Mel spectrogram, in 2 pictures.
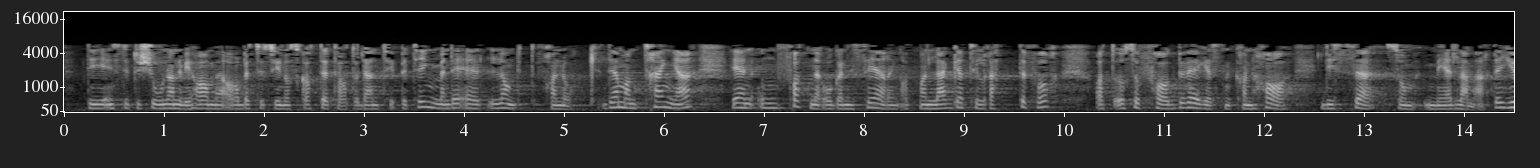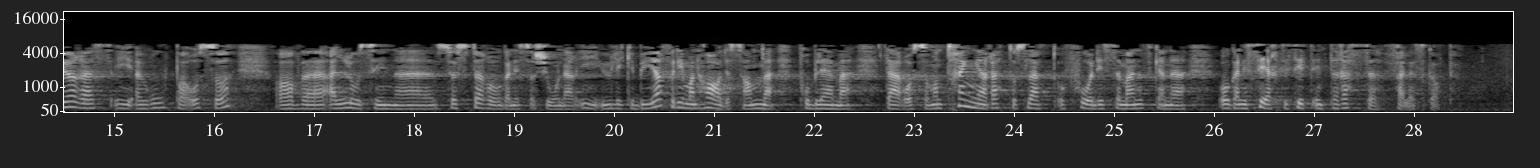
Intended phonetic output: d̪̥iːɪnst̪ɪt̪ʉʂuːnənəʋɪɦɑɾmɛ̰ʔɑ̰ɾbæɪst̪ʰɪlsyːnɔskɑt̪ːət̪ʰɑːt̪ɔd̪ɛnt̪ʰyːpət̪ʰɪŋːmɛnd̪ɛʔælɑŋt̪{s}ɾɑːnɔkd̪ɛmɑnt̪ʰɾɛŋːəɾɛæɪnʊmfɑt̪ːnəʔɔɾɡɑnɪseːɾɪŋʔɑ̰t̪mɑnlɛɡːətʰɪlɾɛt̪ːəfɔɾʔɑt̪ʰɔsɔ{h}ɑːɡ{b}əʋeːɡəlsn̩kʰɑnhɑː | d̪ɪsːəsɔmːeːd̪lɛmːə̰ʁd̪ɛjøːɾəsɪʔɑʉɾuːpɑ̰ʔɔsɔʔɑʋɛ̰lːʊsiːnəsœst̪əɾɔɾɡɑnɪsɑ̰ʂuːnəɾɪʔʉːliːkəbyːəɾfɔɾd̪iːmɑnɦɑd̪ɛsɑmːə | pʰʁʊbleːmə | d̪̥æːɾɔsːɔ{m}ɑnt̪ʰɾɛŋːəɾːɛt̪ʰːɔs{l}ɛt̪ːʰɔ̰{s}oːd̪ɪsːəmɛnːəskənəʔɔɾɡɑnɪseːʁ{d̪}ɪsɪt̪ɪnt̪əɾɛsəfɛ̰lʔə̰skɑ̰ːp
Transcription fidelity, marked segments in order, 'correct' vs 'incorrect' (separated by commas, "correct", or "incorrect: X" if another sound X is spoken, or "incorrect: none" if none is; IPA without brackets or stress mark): incorrect: f, incorrect: f, correct, correct, correct, incorrect: f, incorrect: t̪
